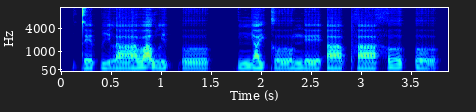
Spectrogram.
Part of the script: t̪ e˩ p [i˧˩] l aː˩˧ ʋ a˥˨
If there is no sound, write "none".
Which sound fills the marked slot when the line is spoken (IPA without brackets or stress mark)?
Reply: i˧˩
